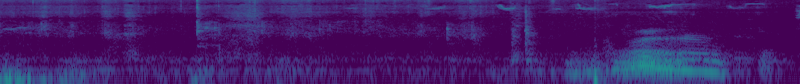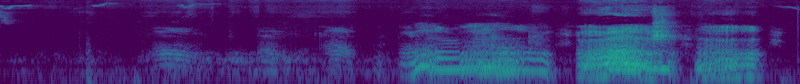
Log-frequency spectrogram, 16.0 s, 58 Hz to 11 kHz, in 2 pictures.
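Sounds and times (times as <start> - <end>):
faint clicks and rustling: 0.7 - 6.1
dog growling: 6.1 - 7.4, 10.7 - 15.9.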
